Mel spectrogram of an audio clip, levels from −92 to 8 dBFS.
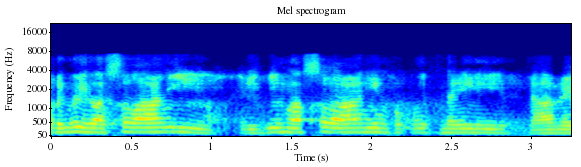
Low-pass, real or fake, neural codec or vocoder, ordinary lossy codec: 7.2 kHz; fake; codec, 16 kHz, 1 kbps, FreqCodec, smaller model; Opus, 64 kbps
